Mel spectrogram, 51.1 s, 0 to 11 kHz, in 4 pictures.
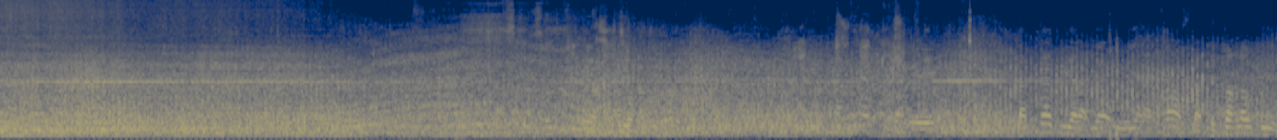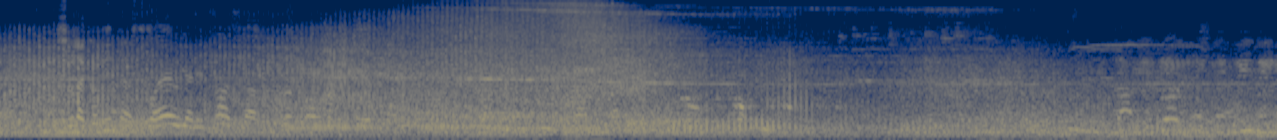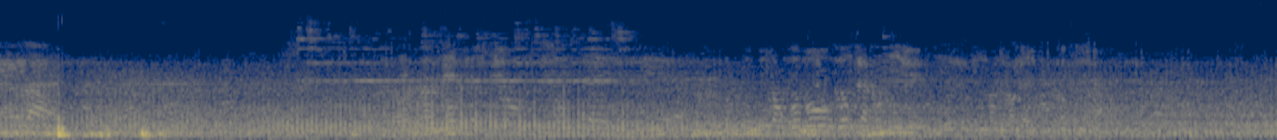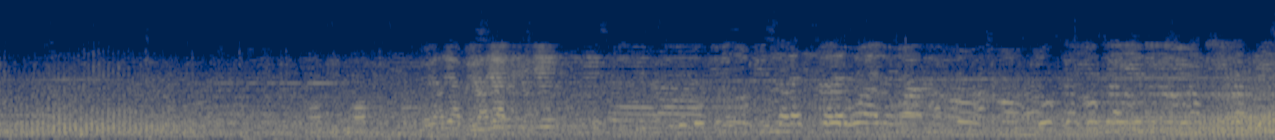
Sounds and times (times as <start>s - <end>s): Speech: 4.6s - 17.1s, 19.4s - 20.6s, 23.9s - 26.6s, 29.4s - 37.9s, 40.5s - 51.0s.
